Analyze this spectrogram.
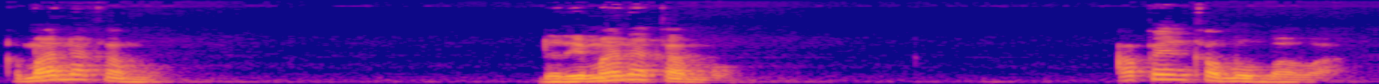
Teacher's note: di situ kita bisa merasakan stres pada kalimat tanya yang cenderung naik ke atas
